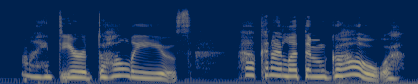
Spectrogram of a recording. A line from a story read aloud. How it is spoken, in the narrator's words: moaned Daisy, with a face full of maternal woe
